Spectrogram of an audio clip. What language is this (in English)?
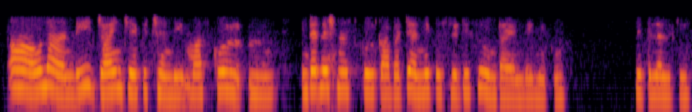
Telugu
